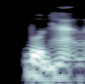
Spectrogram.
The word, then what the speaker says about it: bổn hạ: Yến ngụy biện tạm như vậy, cái từ bổn hạ trước hắn cũng dùng, nhưng học chữ hắn nhiều nên thiên đọc là bản hơn bổn hữu. Thú vị ngươi tên chi? Bản hạ à không, bổn hạ Hoàng Ngọc Yến.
